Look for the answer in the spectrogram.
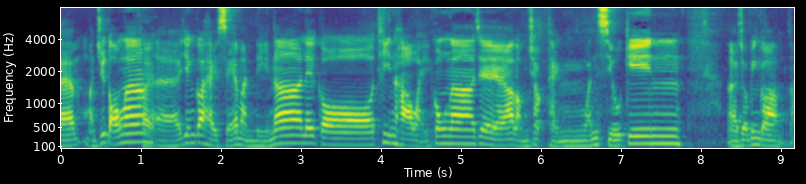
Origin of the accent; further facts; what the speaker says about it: Hong Kong; 啦，呢個唔係我哋香港人關注的問題啊嘛，大佬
